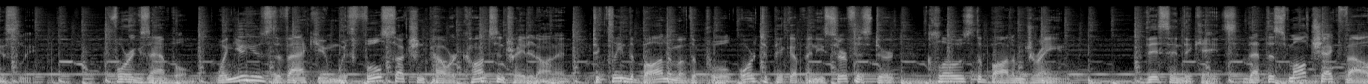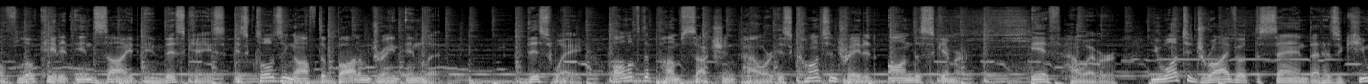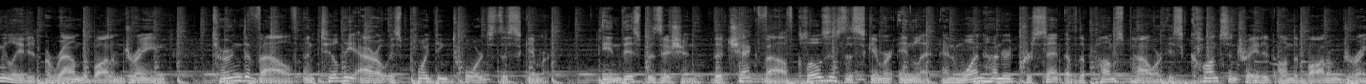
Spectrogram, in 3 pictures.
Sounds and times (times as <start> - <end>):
Speech: 0.0 - 0.4, 1.1 - 10.8, 11.4 - 18.2, 18.9 - 23.4, 24.0 - 41.0
Music: 0.0 - 41.0.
